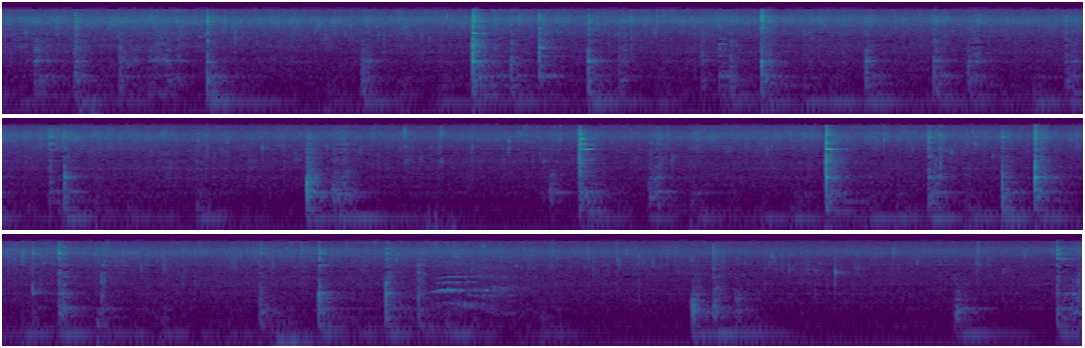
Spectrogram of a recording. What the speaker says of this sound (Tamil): இது லைட்டாக வறுத்து விட்டுக்கலாம் வெங்காயம் வந்து ரொம்ப வதங்கணும்னு அவசியம் இல்லை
